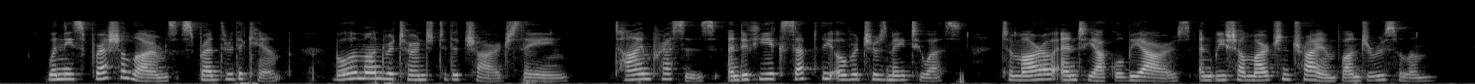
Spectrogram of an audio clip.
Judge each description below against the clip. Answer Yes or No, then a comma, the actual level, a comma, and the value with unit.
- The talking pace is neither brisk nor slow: Yes, average, 160 wpm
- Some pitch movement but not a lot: No, wide, 5.9 semitones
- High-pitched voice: Yes, high, 210 Hz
